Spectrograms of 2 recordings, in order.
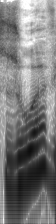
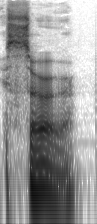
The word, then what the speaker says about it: Suhr: Äh, nennt sich diese Firma SUHR, nennt sich das Sur? Wie sagt der Ami? – Der also als, als Kartoffel würde ich das auch immer als Sur aussprechen, aber ich glaube, es ist tatsächlich Sir.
